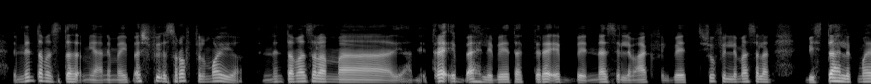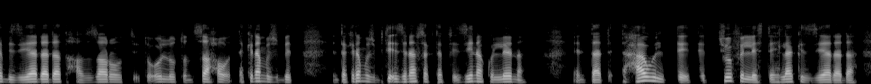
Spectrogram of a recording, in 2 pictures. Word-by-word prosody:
إن -, -, -11 dB
أنت 175 Hz, +2 st, +1 dB
ما 150 Hz, -4 st, 0 dB
تست 130 Hz, -, -11 dB, 0.2 s
يعني 105 Hz, 0 st, -5 dB
ما 105 Hz, 0 st, -4 dB
يبقاش 150 Hz, +8 st, -2 dB
في 165 Hz, -, -1 dB
إسراف 155 Hz, +4 st, 0 dB
في -, -, -22 dB
المَيّة، 125 Hz, -, -1 dB, 0.2 s
إن 105 Hz, -, -13 dB
أنت 130 Hz, 0 st, -1 dB
مثلًا 140 Hz, +1 st, +4 dB
ما 110 Hz, -4 st, +2 dB
يعني 90 Hz, -, -11 dB
تراقب -, -, +5 dB
أهل 120 Hz, -5 st, +1 dB
بيتك، 115 Hz, +1 st, -1 dB
تراقب 115 Hz, -3 st, +2 dB
الناس 110 Hz, +4 st, 0 dB
اللي 105 Hz, -2 st, -3 dB
معاك 110 Hz, +3 st, -1 dB
في -, -, -19 dB
البيت، 110 Hz, +3 st, -2 dB
تشوف 150 Hz, -1 st, -8 dB
اللي 125 Hz, -4 st, -2 dB
مثلًا 130 Hz, -2 st, -1 dB, 0.3 s
بيستهلك 135 Hz, +5 st, +4 dB
مَيّة 135 Hz, +1 st, +1 dB
بزيادة 120 Hz, +1 st, +4 dB
ده 120 Hz, 0 st, +4 dB
تحذّره، 115 Hz, +2 st, -2 dB
ت -, -, -20 dB
تقول 125 Hz, -1 st, -6 dB
له 115 Hz, -, -3 dB
تنصحُه، 100 Hz, -2 st, 0 dB
أنت -, -, -13 dB
كده 145 Hz, +1 st, +3 dB
مش 125 Hz, -6 st, -8 dB
بت 110 Hz, +1 st, -5 dB, 0.4 s
أنت -, -, -5 dB
كده 150 Hz, +1 st, +1 dB
مش 135 Hz, -4 st, -7 dB
بتأذي 125 Hz, +5 st, -2 dB
نفسك، 135 Hz, -2 st, +2 dB
أنت -, -, -7 dB
بتأذينا 130 Hz, +7 st, -1 dB
كلنا، 120 Hz, -2 st, 0 dB, 0.5 s
أنت -, -, -1 dB
ت -, -, +1 dB
تحاول 165 Hz, -2 st, +4 dB
تت -, -, -1 dB, 0.3 s
تشوف 165 Hz, 0 st, 0 dB
الإستهلاك 110 Hz, +3 st, 0 dB
الزيادة 105 Hz, 0 st, +2 dB
ده، 100 Hz, -1 st, -3 dB
120 Hz, 195 wpm, -26 LUFS, 110-135 Hz, 0.5 s, تراقب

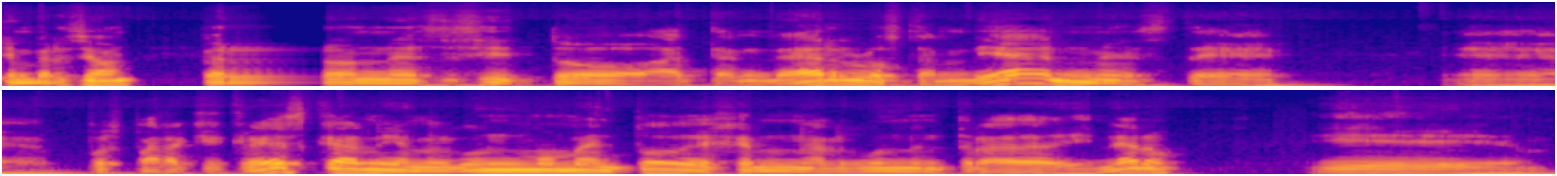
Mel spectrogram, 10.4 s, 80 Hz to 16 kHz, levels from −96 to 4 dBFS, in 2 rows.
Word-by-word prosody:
inversión, 130 Hz, +6 st, +2 dB, 0.2 s
pero 105 Hz, -1 st, -1 dB
necesito 95 Hz, -1 st, 0 dB
atenderlos 90 Hz, -, +1 dB
también, 115 Hz, -, +2 dB
este, 80 Hz, -2 st, -5 dB, 0.5 s
eh, 80 Hz, 0 st, -4 dB
pues, 80 Hz, -, -6 dB
para 95 Hz, +3 st, -4 dB
que 90 Hz, -, -12 dB
crezcan 140 Hz, -, +3 dB
y 115 Hz, -, +4 dB
en 105 Hz, -2 st, +1 dB
algún 110 Hz, +3 st, +4 dB
momento 110 Hz, +1 st, +3 dB
dejen 105 Hz, -2 st, -1 dB
alguna 95 Hz, +1 st, -2 dB
entrada 90 Hz, -1 st, -1 dB
de 80 Hz, -, -3 dB
dinero, 85 Hz, +3 st, -1 dB, 0.4 s
eh, 85 Hz, -3 st, -3 dB
95 Hz, 120 wpm, -21 LUFS, 85-110 Hz, 0.5 s, y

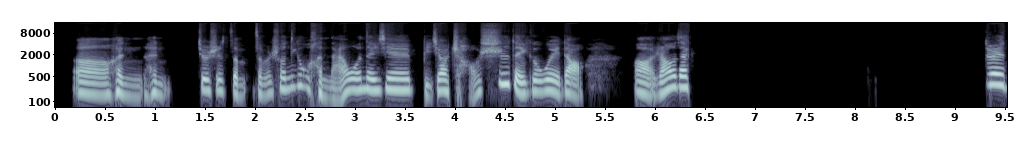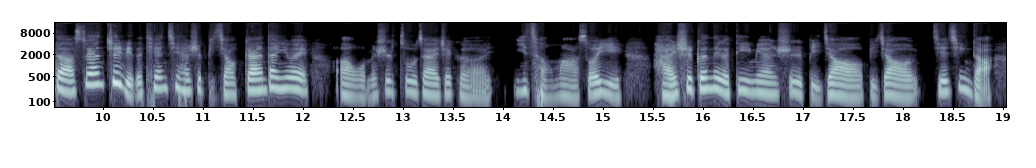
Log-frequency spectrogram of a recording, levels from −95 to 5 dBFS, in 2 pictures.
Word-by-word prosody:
呃， 165 Hz, -3 st, +1 dB
很 155 Hz, -6 st, -3 dB
很 160 Hz, 0 st, -7 dB, 0.2 s
就 210 Hz, -, +1 dB
是 200 Hz, 0 st, -4 dB
怎 170 Hz, -4 st, -2 dB
么 -, -, -15 dB
怎 165 Hz, -, -5 dB
么 165 Hz, -, -7 dB
说 225 Hz, +5 st, -2 dB
那 235 Hz, -, -5 dB
个 280 Hz, -, -2 dB
很 175 Hz, -, -4 dB
难 125 Hz, -, -1 dB
闻 215 Hz, +1 st, +2 dB
的 220 Hz, -, +3 dB
一 210 Hz, -, +1 dB
些， 210 Hz, -1 st, +2 dB
比 145 Hz, -, -8 dB
较 200 Hz, +7 st, +2 dB
潮 190 Hz, -, -7 dB
湿 310 Hz, -, +1 dB
的 305 Hz, -, +4 dB
一 -, -, -1 dB
个 195 Hz, +2 st, -1 dB
味 195 Hz, -2 st, +2 dB
道。 -, -, +2 dB, 0.5 s
啊， -, -, +3 dB
然 175 Hz, +6 st, +2 dB
后 245 Hz, -, +5 dB
在 255 Hz, -1 st, +5 dB, 3.0 s
对 295 Hz, -1 st, +6 dB
的， 205 Hz, -6 st, +6 dB
虽 300 Hz, +10 st, +1 dB
然 305 Hz, +1 st, +5 dB
这 335 Hz, +1 st, +7 dB
里 225 Hz, -, +2 dB
的 165 Hz, -, -3 dB
天 240 Hz, +6 st, -2 dB
气 245 Hz, -, -4 dB
还 200 Hz, -3 st, 0 dB
是 210 Hz, -, -2 dB
比 205 Hz, -, -13 dB
较 165 Hz, -1 st, -3 dB
干， 205 Hz, 0 st, +5 dB
但 240 Hz, 0 st, +3 dB
因 235 Hz, -, +1 dB
为， 210 Hz, -4 st, +2 dB, 0.3 s
呃， 155 Hz, -2 st, -1 dB
我 135 Hz, -1 st, -8 dB
们 140 Hz, +3 st, -10 dB
是 190 Hz, +5 st, -5 dB
住 180 Hz, +1 st, -5 dB
在 160 Hz, -3 st, -1 dB
这 165 Hz, -, -4 dB
个 135 Hz, -, -9 dB, 0.2 s
一 195 Hz, +1 st, -7 dB
层 130 Hz, -8 st, -7 dB
嘛， 140 Hz, -2 st, -7 dB
所 155 Hz, +4 st, +1 dB
以 150 Hz, -6 st, -2 dB, 0.3 s
还 150 Hz, -2 st, +1 dB
是 225 Hz, +7 st, +2 dB
跟 230 Hz, 0 st, +4 dB
那 230 Hz, -, +3 dB
个 185 Hz, -, +4 dB
地 195 Hz, +2 st, -3 dB
面 175 Hz, -3 st, -2 dB
是 170 Hz, +1 st, -2 dB
比 130 Hz, -5 st, -8 dB
较 145 Hz, -4 st, +1 dB
比 -, -, -11 dB
较 140 Hz, -3 st, 0 dB
接 185 Hz, -, -1 dB
近 220 Hz, +2 st, -4 dB
的。 -, -, +1 dB
185 Hz, 240 characters per minute, -22 LUFS, 155-215 Hz, 3.0 s, 这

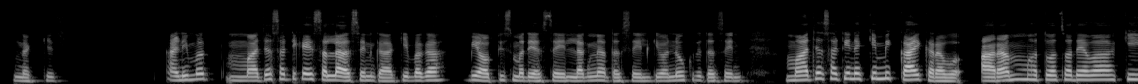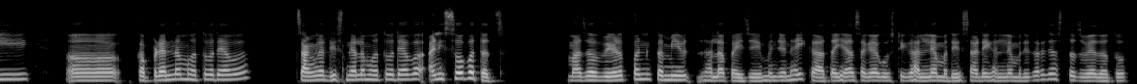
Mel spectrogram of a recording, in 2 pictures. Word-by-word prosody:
नक्कीच 165 Hz, 0 st, -8 dB, 1.1 s
आणि 195 Hz, +1 st, +1 dB
मग 245 Hz, +4 st, 0 dB, 0.4 s
माझ्यासाठी 230 Hz, +7 st, -1 dB
काही 250 Hz, -1 st, +2 dB
सल्ला 200 Hz, -4 st, +3 dB
असेन 185 Hz, +2 st, -2 dB
का? 160 Hz, -3 st, 0 dB
की 185 Hz, -, -3 dB
बघा 185 Hz, +2 st, +2 dB, 0.3 s
मी 205 Hz, -, +1 dB
ऑफिसमध्ये 175 Hz, 0 st, 0 dB
असेल, 165 Hz, +1 st, -2 dB
लग्नात 175 Hz, +1 st, -1 dB
असेल 160 Hz, 0 st, -4 dB
किंवा 170 Hz, 0 st, -2 dB
नोकरीत 190 Hz, -1 st, -4 dB
असेल. 165 Hz, +1 st, -4 dB, 0.5 s
माझ्यासाठी 245 Hz, +7 st, +1 dB
नक्की 260 Hz, +1 st, -1 dB
मी 265 Hz, +1 st, 0 dB
काय 215 Hz, +1 st, +7 dB
करावं? 160 Hz, -4 st, +1 dB, 0.3 s
आराम 190 Hz, +6 st, +4 dB
महत्त्वाचा 215 Hz, -1 st, 0 dB
द्यावा, 215 Hz, +1 st, +2 dB
की 235 Hz, +1 st, -2 dB, 0.4 s
अ, -, -, -4 dB, 0.7 s
कपड्यांना 200 Hz, +5 st, +2 dB
महत्त्व 230 Hz, -1 st, -1 dB
द्यावं? 225 Hz, +4 st, +1 dB, 0.5 s
चांगलं 195 Hz, +2 st, +4 dB
दिसण्याला 215 Hz, +1 st, 0 dB
महत्त्व 225 Hz, +1 st, 0 dB
द्यावं? 230 Hz, +2 st, +1 dB
आणि 230 Hz, +4 st, +2 dB
सोबतच 240 Hz, -, +3 dB, 0.6 s
माझा 185 Hz, +1 st, +2 dB
वेळपण 205 Hz, +6 st, +1 dB
कमी 205 Hz, -1 st, +3 dB, 0.2 s
झाला 180 Hz, -1 st, +1 dB
पाहिजे. 165 Hz, -1 st, -1 dB
म्हणजे 180 Hz, +1 st, -1 dB
नाही 225 Hz, +5 st, -1 dB
का 175 Hz, -3 st, +2 dB
आता 160 Hz, +2 st, 0 dB
ह्या 185 Hz, +1 st, +1 dB
सगळ्या 180 Hz, -1 st, +1 dB
गोष्टी 175 Hz, 0 st, -4 dB
घालण्यामध्ये 170 Hz, -2 st, +1 dB
साडी 175 Hz, -1 st, -2 dB
घालण्यामध्ये 170 Hz, -1 st, -2 dB
जरा 200 Hz, +3 st, -4 dB
जास्तच 225 Hz, -7 st, -4 dB
वेळ 170 Hz, 0 st, +1 dB
जातो. 160 Hz, +1 st, -2 dB
190 Hz, 150 wpm, -24 LUFS, 170-220 Hz, 1.1 s, काय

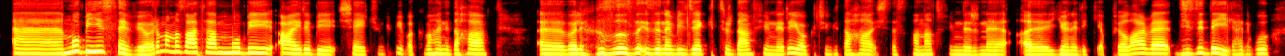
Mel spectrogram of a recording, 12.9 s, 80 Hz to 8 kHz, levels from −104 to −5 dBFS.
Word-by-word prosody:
Eee, 185 Hz, -1 st, 0 dB
MUBI'yi 265 Hz, +3 st, +6 dB
seviyorum 180 Hz, -, +1 dB
ama 260 Hz, -2 st, 0 dB
zaten 230 Hz, -2 st, +4 dB
MUBI 215 Hz, -1 st, +2 dB
ayrı 185 Hz, -2 st, +2 dB
bir 155 Hz, -4 st, -3 dB
şey 150 Hz, -3 st, -5 dB
çünkü 155 Hz, +2 st, -24 dB
bir 190 Hz, -3 st, -8 dB
bakıma, 175 Hz, 0 st, -6 dB
hani, 175 Hz, -2 st, -2 dB
daha, 175 Hz, 0 st, 0 dB, 0.5 s
eee, 170 Hz, -1 st, +2 dB
böyle, 175 Hz, 0 st, +3 dB
hızlı 185 Hz, +5 st, +2 dB
hızlı 195 Hz, -1 st, +3 dB
izlenebilecek 180 Hz, -2 st, 0 dB
türden 165 Hz, -2 st, -1 dB
filmleri 165 Hz, +3 st, -3 dB
yok 170 Hz, -4 st, 0 dB
çünkü 155 Hz, 0 st, -14 dB
daha, 160 Hz, 0 st, -3 dB
işte, 155 Hz, -, -14 dB
sanat 160 Hz, +1 st, -7 dB
filmlerine, 150 Hz, 0 st, -4 dB, 0.2 s
eee, 150 Hz, -1 st, +1 dB
yönelik 150 Hz, -2 st, -4 dB
yapıyorlar 185 Hz, +6 st, -1 dB
ve 185 Hz, -1 st, +4 dB
dizi 180 Hz, +3 st, -2 dB
değil. 175 Hz, -7 st, +4 dB
Hani, 155 Hz, +1 st, -9 dB
bu 185 Hz, -1 st, -2 dB
175 Hz, 165 wpm, -23 LUFS, 155-190 Hz, 0.5 s, MUBI'yi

